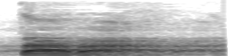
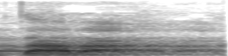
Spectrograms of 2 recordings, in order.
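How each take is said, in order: No difference in how they are said.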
